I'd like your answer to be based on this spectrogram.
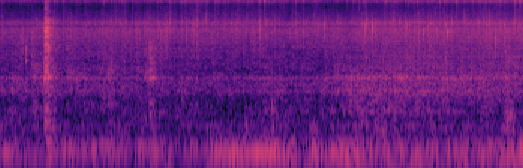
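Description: Potato-stuffed rolls shallow-fry in oil over a low flame, giving a soft, continuous sizzle with a sharp clink or stir near the start and faint scattered crackles, quiet and without speech.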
